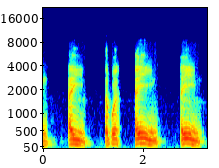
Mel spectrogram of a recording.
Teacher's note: Ain tekan sikit kat tekak ni dekat pertengahan kerongkong ni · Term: huruf Ain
